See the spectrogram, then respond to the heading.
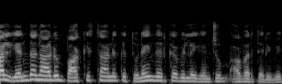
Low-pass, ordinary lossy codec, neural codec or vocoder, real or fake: none; none; none; real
